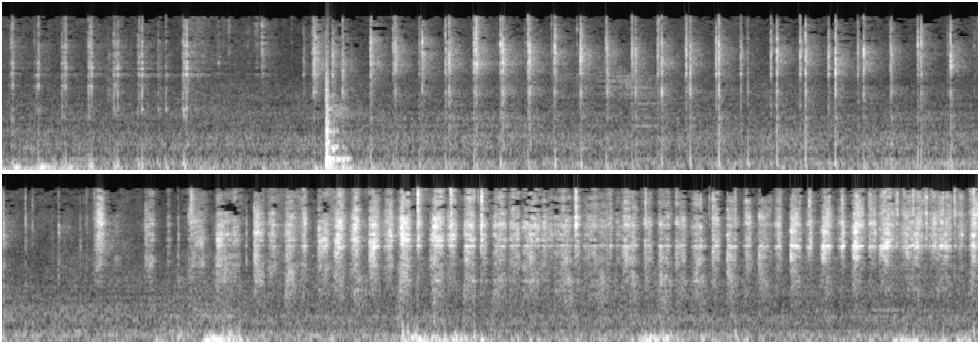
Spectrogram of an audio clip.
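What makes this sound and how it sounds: A hand-sized, hollow OFF! insect repellent aerosol can, with a metal body and an orange plastic cap, is held close to the mic and scratched and rubbed with fingernails and fingertips. A steady stream of fast, crisp scratching clicks carries a low, hollow body, with one sharp louder knock early on and several swelling rubbing passes later in the clip.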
